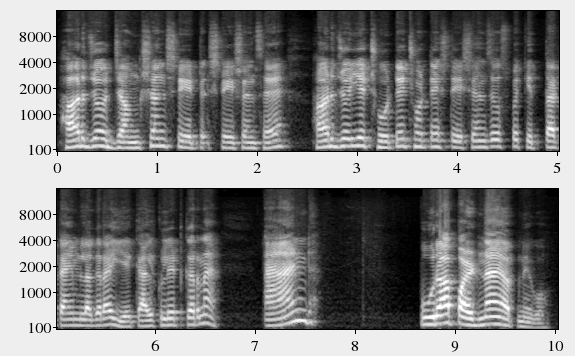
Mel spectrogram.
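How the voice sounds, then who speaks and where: A man's voice: high voice, a bit bright. Chatty man teaching exam tricks. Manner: chatty and emphatic, mixing Hindi and English, asks rhetorical questions. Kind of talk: casual explanatory lecture.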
